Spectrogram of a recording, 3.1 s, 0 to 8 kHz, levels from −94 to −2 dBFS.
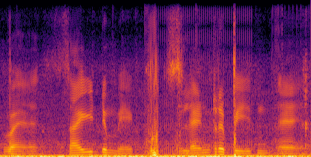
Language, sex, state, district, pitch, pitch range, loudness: Hindi, male, Haryana, Charkhi Dadri, 105 Hz, 100-110 Hz, -18 LUFS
